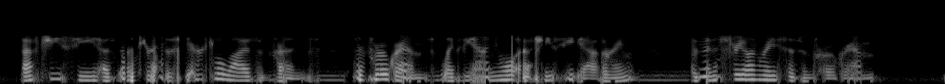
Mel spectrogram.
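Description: Robotic and buzzy from start to finish, the speech sounds assembled from steady tones rather than recorded. That is the Codec 2 vocoder at work: it transmits only pitch, voicing, level and a coarse spectral envelope, then the decoder rebuilds the voice from sine waves, discarding the original waveform. The heavy damage points to its 1.6 kbit/s mode.

From 1.13 to 2.16 s the voice breaks into warbling bleeps and robotic gibberish, lurching in pitch, loudness and tone colour. The same happens briefly from 3.44 to 3.78 s, and again, a little less violently, from 5.12 to 5.81 s. These are bit errors on digital voice radio. Because each bit in such a low-rate stream sets the pitch, level, voicing or spectrum of a whole frame, corrupted bits (around one in ten in the first two bursts, about half that in the third) make the decoder synthesise nonsense.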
